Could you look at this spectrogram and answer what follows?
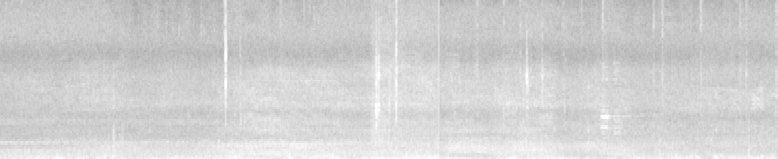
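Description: Wind rumbling on the microphone of a chest-mounted action camera while cycling through city traffic, with road and car noise around. A few sharp clicks come through about three and a half and six seconds in.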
